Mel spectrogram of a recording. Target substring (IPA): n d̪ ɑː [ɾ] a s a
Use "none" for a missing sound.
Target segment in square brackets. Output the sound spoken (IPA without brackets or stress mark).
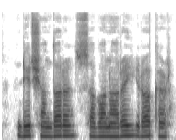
ɾ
